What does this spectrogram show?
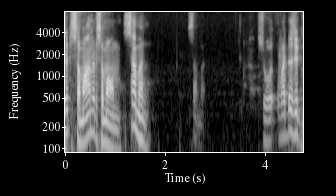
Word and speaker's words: Saman: So, how do you pronounce it? Saman or Saman? Saman.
